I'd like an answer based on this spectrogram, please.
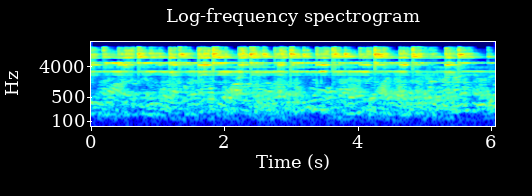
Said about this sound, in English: Every few minutes, a bell would ring, signaling that it was time to switch.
